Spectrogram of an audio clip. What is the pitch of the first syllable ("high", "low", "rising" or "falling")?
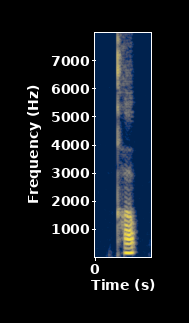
rising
